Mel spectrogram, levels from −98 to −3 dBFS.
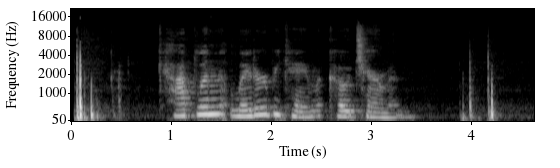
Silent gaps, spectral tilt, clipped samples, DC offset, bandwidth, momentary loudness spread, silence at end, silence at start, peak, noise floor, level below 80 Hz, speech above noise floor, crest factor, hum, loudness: none; -8 dB/octave; under 0.1%; under 0.1%; 9.4 kHz; 19 LU; 0.4 s; 0.05 s; -2 dBFS; -65 dBFS; -66 dBFS; 33 dB; 30 dB; none; -33 LUFS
